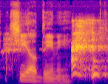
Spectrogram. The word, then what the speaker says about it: Cialdini: According to, I also have no idea how to pronounce this. I think it's Cialdini. Cialdini. Thank you. Cialdini.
